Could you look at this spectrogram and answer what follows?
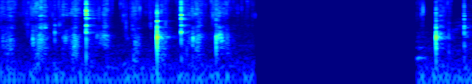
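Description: Soft clinks and sticky stirring as honey is mixed into a cucumber gel scrub in a small bowl, a few seconds of faint scraping taps, then silence and a couple of last light knocks.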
